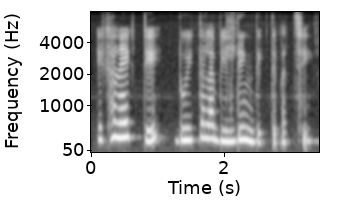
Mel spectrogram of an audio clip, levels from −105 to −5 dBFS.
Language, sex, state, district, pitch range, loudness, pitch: Bengali, female, West Bengal, Cooch Behar, 240-295 Hz, -15 LUFS, 260 Hz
